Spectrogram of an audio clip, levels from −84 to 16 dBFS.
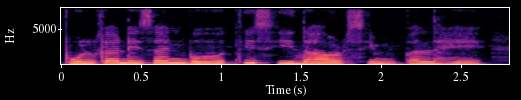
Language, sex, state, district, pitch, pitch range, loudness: Hindi, female, Arunachal Pradesh, Lower Dibang Valley, 250 Hz, 225-275 Hz, -13 LUFS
